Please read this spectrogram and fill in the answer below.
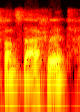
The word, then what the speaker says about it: Frans Dagelet: My name is Frans Dagelet.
